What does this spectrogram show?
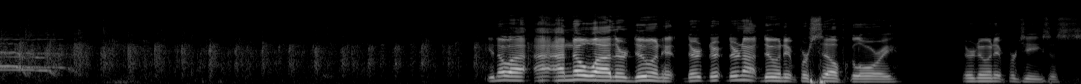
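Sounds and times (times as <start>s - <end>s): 
audience applause: 0.0s - 5.4s
speech: 4.9s - 9.0s, 9.6s - 10.8s.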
